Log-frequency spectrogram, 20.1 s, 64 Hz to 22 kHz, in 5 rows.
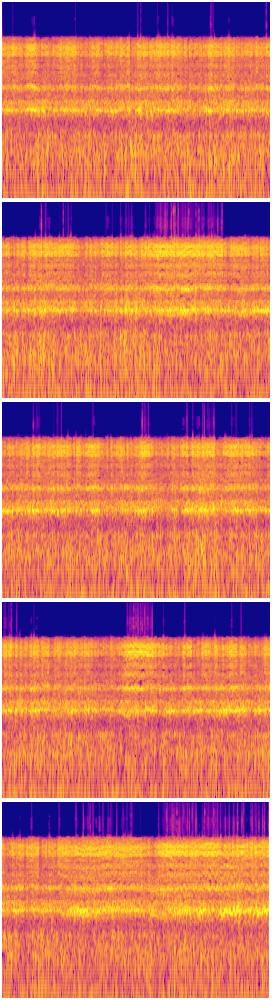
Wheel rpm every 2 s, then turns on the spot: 230, 230, 230, 220, 230, 230, 230, 230, 230, 210.
none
